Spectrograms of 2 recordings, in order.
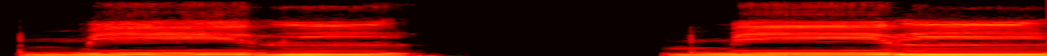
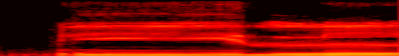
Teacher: Lam mati dengan bunyi melencong. Mi dulu baru matikan lam.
